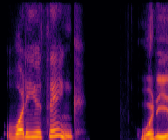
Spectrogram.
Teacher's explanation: जब English speakers इसे जल्दी में बोलते हैं तो व्हाट डू यू अक्सर व्हाट या जैसा सुनाई देता है।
